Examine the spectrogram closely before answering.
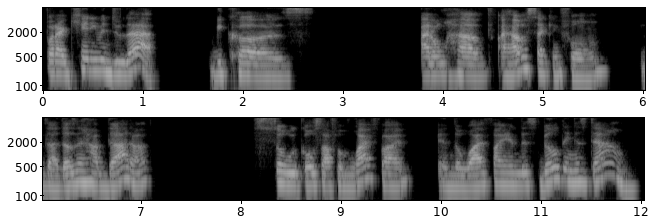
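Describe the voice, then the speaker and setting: Woman streamer, frank and casual, slightly low voice. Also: a little slow, fairly bright tone. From United States. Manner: chatty, frank, answers chat messages as she goes. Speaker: live streamer. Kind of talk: casual live chat with viewers.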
